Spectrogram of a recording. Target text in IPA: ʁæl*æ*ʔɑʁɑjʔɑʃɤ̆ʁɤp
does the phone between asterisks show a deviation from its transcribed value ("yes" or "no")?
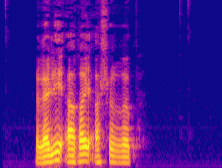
yes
